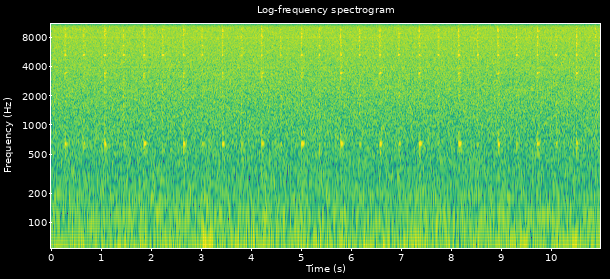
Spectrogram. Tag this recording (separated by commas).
Tick-tock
